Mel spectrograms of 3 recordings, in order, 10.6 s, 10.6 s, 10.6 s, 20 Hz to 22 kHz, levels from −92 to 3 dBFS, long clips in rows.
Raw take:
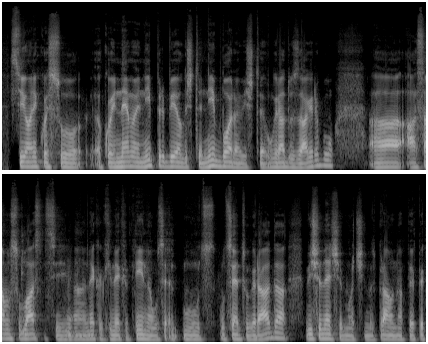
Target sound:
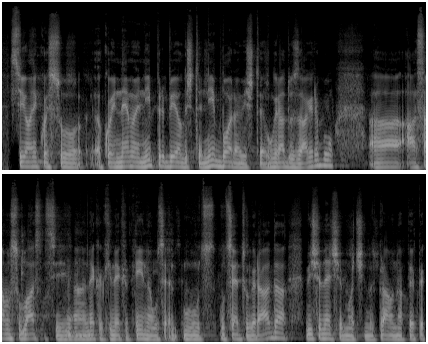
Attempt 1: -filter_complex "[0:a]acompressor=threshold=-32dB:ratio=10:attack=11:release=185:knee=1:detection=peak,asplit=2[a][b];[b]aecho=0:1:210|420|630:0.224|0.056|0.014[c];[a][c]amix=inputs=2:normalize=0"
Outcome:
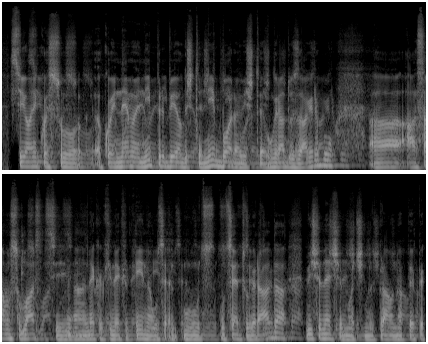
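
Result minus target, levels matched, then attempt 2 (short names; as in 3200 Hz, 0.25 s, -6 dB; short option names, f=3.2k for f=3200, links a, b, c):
echo-to-direct +10.5 dB
-filter_complex "[0:a]acompressor=threshold=-32dB:ratio=10:attack=11:release=185:knee=1:detection=peak,asplit=2[a][b];[b]aecho=0:1:210|420:0.0668|0.0167[c];[a][c]amix=inputs=2:normalize=0"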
